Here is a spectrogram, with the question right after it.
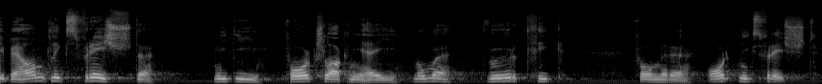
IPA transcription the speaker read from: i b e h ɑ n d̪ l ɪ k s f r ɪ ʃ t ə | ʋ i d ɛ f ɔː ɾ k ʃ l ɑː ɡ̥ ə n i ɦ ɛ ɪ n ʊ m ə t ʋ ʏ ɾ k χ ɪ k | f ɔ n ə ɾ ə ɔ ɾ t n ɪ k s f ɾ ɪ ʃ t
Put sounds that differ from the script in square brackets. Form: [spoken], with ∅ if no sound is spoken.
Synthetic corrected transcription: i b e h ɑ n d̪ l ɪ k s f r ɪ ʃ t ə | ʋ i d [i] f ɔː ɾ k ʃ l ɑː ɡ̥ ə n i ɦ ɛ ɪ n ʊ m ə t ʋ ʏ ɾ k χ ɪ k | f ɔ n ə ɾ ə ɔ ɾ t n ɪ k s f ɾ ɪ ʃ t

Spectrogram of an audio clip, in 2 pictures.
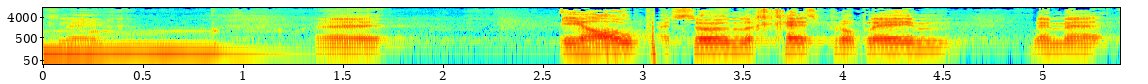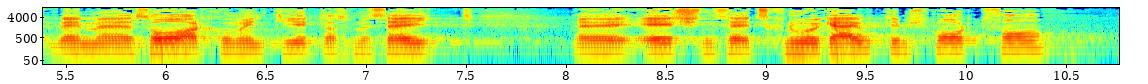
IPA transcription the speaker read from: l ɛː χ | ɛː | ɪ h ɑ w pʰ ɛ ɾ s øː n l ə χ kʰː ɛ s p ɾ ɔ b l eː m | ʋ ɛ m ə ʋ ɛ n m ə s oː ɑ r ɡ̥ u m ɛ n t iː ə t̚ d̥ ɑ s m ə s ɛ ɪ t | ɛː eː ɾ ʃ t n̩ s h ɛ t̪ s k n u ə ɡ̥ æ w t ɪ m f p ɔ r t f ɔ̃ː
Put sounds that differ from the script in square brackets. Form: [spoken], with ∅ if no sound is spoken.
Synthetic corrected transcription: l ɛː χ | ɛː | ɪ h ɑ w pʰ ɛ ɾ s øː n l ə χ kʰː ɛ s p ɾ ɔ b l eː m | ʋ ɛ m ə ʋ ɛ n m ə s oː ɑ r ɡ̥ u m ɛ n t iː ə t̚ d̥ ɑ s m ə s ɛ ɪ t | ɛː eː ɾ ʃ t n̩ s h ɛ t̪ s k n u ə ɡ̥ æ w t ɪ m [ʃ] p ɔ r t f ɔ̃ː

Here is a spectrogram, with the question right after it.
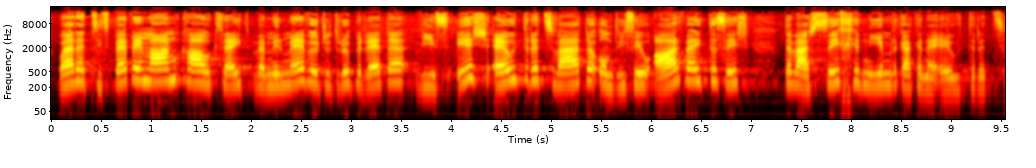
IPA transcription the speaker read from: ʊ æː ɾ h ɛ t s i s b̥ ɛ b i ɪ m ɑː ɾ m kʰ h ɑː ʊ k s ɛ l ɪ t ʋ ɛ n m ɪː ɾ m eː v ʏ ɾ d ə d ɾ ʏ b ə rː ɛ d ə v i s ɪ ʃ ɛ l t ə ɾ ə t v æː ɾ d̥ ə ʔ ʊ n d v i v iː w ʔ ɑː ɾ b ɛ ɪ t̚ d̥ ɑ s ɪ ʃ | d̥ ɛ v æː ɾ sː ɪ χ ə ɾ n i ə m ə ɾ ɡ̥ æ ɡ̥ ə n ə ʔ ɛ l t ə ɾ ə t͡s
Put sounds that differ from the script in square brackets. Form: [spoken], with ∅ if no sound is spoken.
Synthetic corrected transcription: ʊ æː ɾ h ɛ t s i s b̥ ɛ b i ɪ m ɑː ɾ m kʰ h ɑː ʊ k s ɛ [∅] ɪ t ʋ ɛ n m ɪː ɾ m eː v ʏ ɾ d ə d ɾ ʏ b ə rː ɛ d ə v i s ɪ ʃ ɛ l t ə ɾ ə [t͡s] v æː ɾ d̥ ə ʔ ʊ n d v i [f] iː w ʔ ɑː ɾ b ɛ ɪ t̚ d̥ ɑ s ɪ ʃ | d̥ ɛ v æː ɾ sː ɪ χ ə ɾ n i ə m ə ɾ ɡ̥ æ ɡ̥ ə n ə ʔ ɛ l t ə ɾ ə t͡s

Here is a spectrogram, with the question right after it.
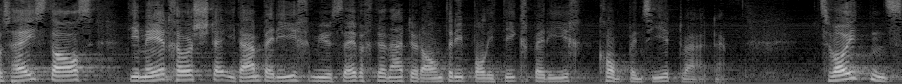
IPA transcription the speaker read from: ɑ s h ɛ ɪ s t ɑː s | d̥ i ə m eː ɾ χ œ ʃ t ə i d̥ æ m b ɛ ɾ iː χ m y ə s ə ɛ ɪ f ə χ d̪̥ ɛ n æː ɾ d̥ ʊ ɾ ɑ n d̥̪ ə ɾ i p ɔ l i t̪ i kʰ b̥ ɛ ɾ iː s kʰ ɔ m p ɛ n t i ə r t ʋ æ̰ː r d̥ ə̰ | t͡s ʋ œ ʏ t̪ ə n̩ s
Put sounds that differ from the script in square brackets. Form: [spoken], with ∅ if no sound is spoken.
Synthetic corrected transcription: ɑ s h ɛ ɪ s t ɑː s | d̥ i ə m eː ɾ χ œ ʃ t ə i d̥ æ m b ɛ ɾ iː χ m y ə s ə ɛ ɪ f ə χ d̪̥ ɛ n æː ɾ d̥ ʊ ɾ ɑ n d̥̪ ə ɾ i p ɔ l i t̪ i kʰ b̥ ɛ ɾ iː [χ] kʰ ɔ m p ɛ n [s] i ə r t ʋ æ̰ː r d̥ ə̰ | t͡s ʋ œ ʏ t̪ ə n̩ s

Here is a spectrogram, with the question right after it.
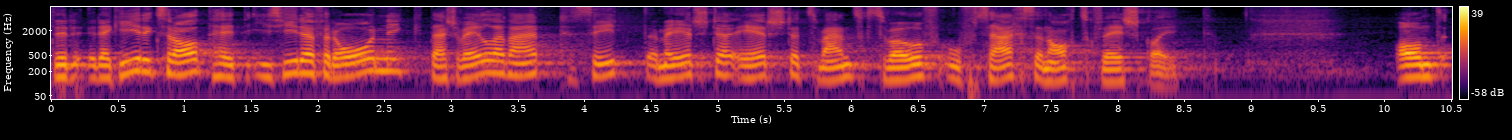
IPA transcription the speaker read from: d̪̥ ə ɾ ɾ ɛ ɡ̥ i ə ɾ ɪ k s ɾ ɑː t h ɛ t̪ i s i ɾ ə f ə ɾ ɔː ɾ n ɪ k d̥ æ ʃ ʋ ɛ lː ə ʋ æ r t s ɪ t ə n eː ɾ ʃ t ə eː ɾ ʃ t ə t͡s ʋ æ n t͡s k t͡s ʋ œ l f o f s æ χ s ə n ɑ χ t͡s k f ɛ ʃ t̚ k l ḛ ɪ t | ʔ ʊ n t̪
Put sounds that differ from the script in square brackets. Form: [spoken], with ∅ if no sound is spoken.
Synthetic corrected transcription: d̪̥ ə ɾ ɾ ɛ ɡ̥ i ə ɾ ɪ k s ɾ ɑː t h ɛ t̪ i s i ɾ ə f ə ɾ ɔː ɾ n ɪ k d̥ æ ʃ ʋ ɛ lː ə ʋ æ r t s ɪ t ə [m] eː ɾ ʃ t ə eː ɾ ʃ t ə t͡s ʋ æ n t͡s k t͡s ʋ œ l f [u] f s æ χ s ə n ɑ χ t͡s k f ɛ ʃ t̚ k l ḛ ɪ t | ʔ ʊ n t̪

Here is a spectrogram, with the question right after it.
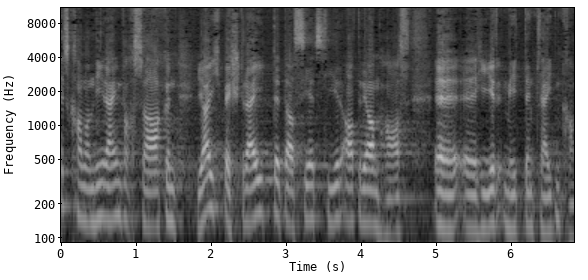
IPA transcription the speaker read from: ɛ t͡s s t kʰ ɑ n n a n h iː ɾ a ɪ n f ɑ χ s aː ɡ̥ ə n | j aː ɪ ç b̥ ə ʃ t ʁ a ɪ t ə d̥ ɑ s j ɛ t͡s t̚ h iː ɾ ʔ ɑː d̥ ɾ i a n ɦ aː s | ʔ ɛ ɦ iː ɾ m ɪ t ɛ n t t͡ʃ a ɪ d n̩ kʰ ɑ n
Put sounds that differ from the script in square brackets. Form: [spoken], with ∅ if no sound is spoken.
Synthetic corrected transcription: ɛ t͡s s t kʰ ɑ n [m] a n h iː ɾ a ɪ n f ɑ χ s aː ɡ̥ ə n | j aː ɪ ç b̥ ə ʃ t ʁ a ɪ t ə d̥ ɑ s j ɛ t͡s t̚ h iː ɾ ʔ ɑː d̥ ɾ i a n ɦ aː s | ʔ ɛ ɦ iː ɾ m ɪ t ɛ n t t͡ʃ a ɪ d n̩ kʰ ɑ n

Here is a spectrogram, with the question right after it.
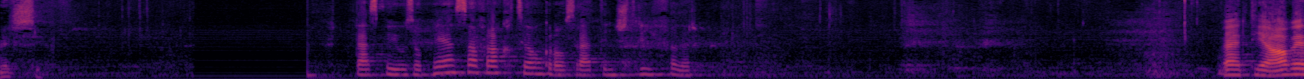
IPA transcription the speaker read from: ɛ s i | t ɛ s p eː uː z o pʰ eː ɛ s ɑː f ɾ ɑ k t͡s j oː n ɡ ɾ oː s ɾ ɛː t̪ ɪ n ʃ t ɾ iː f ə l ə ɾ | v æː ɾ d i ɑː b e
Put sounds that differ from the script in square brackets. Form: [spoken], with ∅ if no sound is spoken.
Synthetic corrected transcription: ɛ s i | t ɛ s p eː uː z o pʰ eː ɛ s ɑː f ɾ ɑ k t͡s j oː n ɡ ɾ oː s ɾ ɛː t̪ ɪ n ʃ t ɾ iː f ə l ə ɾ | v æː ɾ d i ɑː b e

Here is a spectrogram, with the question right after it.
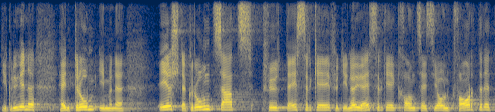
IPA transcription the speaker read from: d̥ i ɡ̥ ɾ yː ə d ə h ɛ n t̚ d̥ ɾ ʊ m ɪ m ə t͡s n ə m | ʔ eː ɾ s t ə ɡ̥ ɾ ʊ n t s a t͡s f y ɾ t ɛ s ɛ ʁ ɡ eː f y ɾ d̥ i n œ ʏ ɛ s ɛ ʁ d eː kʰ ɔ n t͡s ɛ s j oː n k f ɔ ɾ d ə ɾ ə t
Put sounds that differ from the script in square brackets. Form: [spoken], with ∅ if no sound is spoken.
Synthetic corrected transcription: d̥ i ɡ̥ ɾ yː ə [n] ə h ɛ n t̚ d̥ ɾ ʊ m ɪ m ə [∅] n ə [∅] | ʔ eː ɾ [ʃ] t ə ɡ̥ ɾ ʊ n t s a t͡s f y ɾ t ɛ s ɛ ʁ ɡ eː f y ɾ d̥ i n œ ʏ ɛ s ɛ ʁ [ɡ] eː kʰ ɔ n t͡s ɛ s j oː n k f ɔ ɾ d ə ɾ ə t

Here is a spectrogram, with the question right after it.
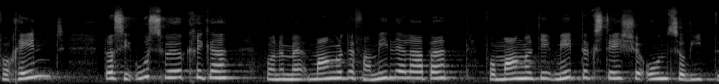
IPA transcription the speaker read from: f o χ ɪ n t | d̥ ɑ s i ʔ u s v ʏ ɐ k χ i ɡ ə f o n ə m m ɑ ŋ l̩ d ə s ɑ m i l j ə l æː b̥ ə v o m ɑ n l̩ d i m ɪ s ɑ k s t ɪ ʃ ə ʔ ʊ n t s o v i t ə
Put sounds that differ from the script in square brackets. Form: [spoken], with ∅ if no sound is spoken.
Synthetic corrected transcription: f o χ ɪ n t | d̥ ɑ s i ʔ u s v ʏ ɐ k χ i ɡ ə f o n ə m m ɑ ŋ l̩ d ə [f] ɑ m i l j ə l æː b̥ ə [f] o m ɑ [ŋ] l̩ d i m ɪ [t] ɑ k s t ɪ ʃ ə ʔ ʊ n t s o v i t ə

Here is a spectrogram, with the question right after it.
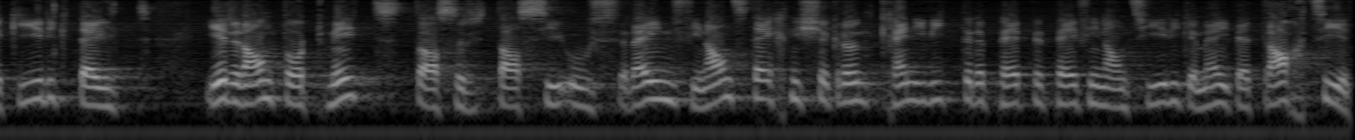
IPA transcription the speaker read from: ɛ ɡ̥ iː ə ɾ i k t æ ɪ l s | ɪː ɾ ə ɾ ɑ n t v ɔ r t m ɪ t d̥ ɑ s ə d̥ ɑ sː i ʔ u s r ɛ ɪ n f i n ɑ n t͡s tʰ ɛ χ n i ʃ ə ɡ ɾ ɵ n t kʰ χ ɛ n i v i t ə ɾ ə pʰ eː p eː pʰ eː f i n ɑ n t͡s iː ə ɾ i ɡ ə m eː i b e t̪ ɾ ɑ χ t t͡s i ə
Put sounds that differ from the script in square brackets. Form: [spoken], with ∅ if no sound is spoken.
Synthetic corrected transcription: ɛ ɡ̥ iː ə ɾ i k t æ ɪ l [t] | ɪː ɾ ə ɾ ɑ n t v ɔ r t m ɪ t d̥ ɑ s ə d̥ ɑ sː i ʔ u s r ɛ ɪ n f i n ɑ n t͡s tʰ ɛ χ n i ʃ ə ɡ ɾ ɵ n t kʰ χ ɛ n i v i t ə ɾ ə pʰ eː p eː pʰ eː f i n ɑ n t͡s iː ə ɾ i ɡ ə m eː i b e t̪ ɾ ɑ χ t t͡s i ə

